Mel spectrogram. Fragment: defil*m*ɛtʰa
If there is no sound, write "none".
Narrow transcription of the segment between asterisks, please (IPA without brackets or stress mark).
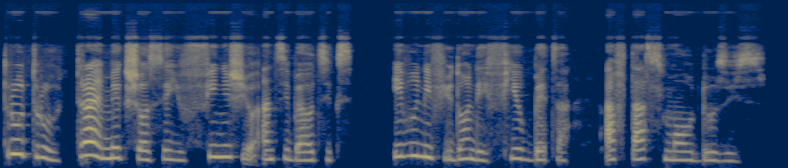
b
